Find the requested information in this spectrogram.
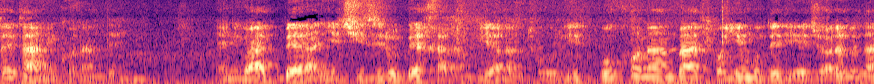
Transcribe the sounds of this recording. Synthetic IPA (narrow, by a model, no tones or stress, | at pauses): ɒːjet̪ʰæmiːnkʰo̞nænd̪e | jæniːbɒːjæd̪̚be̞ɾænje̞t͡ʃʰiːziːɾobe̞xæɾænbijɒːɾænt̪ʰoːliːd̪̚bokʰo̞nænd̪bæːd̪bɒːje̞mod̪e̞liːe̞d͡ʒɒːɾe̞be̞d̪æ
